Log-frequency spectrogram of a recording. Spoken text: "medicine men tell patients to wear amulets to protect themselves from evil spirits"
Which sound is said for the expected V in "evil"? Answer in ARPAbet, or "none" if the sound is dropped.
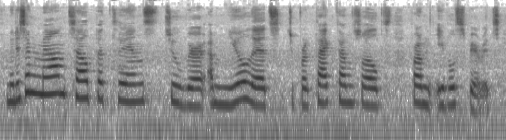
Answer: V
